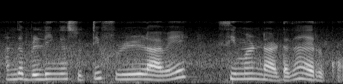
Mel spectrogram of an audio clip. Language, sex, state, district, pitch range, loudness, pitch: Tamil, female, Tamil Nadu, Kanyakumari, 225-255 Hz, -16 LUFS, 245 Hz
